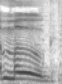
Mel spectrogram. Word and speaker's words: Moog: congratulations on consigning the Moog okay how you pronounce it moo okay thank you all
